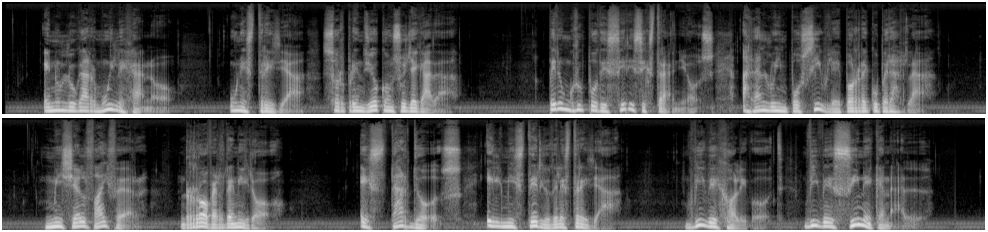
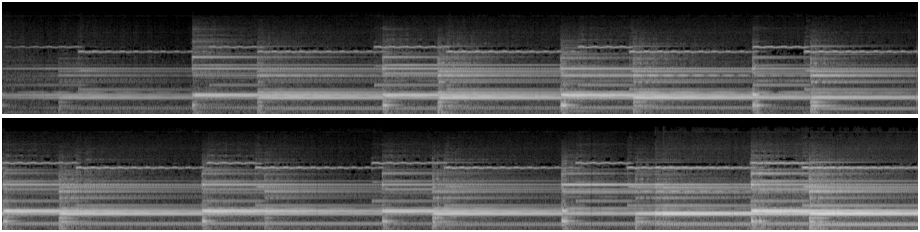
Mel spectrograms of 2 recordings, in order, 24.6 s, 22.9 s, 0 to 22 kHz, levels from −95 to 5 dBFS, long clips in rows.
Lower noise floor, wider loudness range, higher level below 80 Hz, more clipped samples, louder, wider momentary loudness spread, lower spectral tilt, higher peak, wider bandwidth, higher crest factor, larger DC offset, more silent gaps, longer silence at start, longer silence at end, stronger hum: first, -52 dBFS vs -44 dBFS; second, 3 LU vs 9 LU; first, -48 dBFS vs -56 dBFS; neither; first, -18 LUFS vs -22 LUFS; first, 17 LU vs 14 LU; first, -5.5 dB/octave vs -4 dB/octave; first, 0 dBFS vs -6 dBFS; first, 18.5 kHz vs 9 kHz; about the same, 18 dB vs 16 dB; neither; neither; first, 0.55 s vs 0 s; first, 0.9 s vs 0 s; neither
